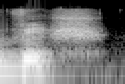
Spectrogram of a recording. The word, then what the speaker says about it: Vish: His father had always addressed him by his full name, Vishvas, which the detective had later shortened to Vish, because it rhymes with wish, and Vish Puri could be taken to mean granter of wishes.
